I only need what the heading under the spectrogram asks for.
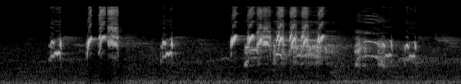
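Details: Red-whiskered bulbul delivering a southern Thai song pattern for training birds: scattered chirps, then a dense rapid burst of bright warbled notes, then softer calls, over low steady noise.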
